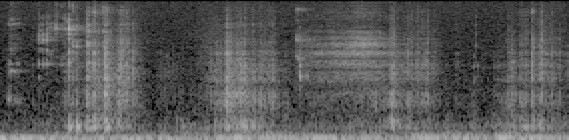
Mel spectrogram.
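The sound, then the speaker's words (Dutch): Crunchy chip being chewed, several crisp crackling bites in an uneven rhythm, faint and with no talking. “Dan eet ik even een chipje. Mensen met, eh, die niet tegen smekgeluiden kunnen. Dit is een warning.”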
